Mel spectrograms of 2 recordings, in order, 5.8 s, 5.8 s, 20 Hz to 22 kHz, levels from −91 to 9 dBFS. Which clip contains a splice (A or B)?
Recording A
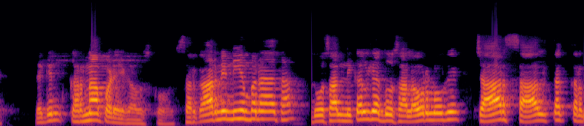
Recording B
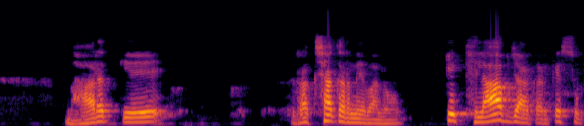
A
